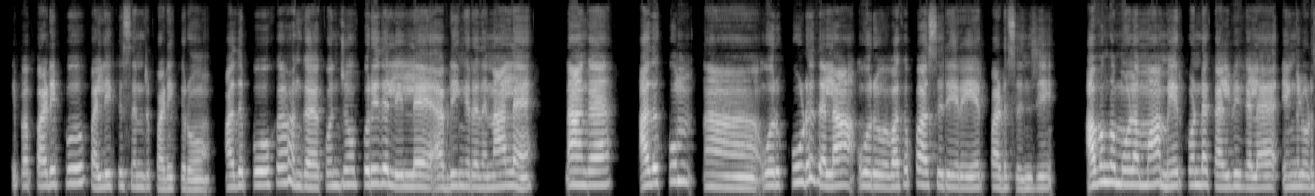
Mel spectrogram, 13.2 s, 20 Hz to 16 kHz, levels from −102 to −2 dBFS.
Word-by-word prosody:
இப்ப 235 0 -6
படிப்பு 260 +3 0 0.2
பள்ளிக்கு 230 +3 -2
சென்று 215 0 -6
படிக்கிறோம். 185 -2 -3 0.2
அது 235 +3 0
போக 250 +2 0 0.2
அங்க 230 -2 -2 0.2
கொஞ்சம் 255 +2 -4
புரிதல் 270 -3 +2
இல்ல, 220 0 +1 0.2
அப்படிங்கிறதுனால 220 +1 0 0.6
நாங்க 255 -1 +6 0.5
அதுக்கும் 290 +5 0 0.2
அ - - +2 0.6
ஒரு 245 +1 +1
கூடுதலா 290 -7 +3 0.2
ஒரு 230 -1 0 0.2
வகுப்பாசிரியரை 230 -4 -1
ஏற்பாடு 210 -1 -4
செஞ்சு, 195 +2 -4 0.5
அவங்க 295 +3 +3
மூலமா 255 0 +2
மேற்கொண்ட 255 +2 0
கல்விகள 215 -1 0 0.3
எங்களோட 220 0 -4
235 Hz, 120 wpm, -24 LUFS, 215-255 Hz, 0.6 s, நாங்க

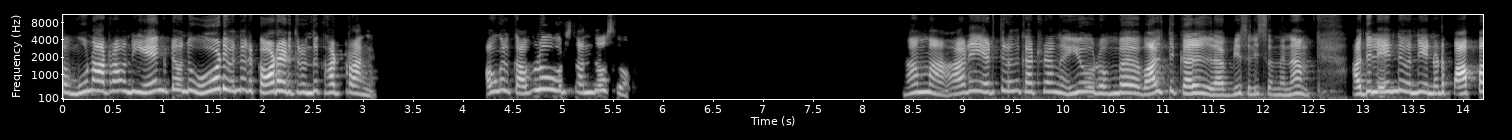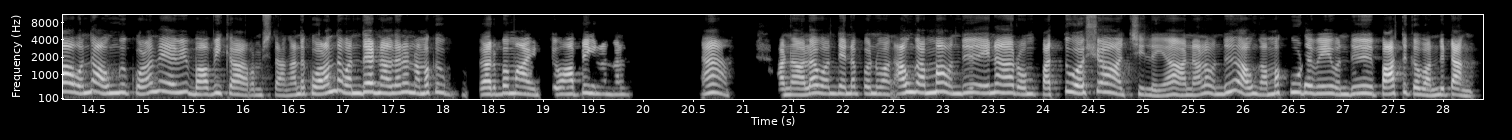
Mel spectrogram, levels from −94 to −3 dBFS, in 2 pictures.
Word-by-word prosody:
3வதா 375 +2 +2
வந்து 345 -1 -2
என்கிட்ட 395 +2 0
வந்து 380 +1 -2 0.2
ஓடி 455 +3 +4
வந்து 415 +3 -4
அந்த 380 - -6
கார்ட 355 +4 +8
எடுத்துட்டு 320 -2 -2
வந்து 315 0 -4
காட்டுறாங்க. 295 - 0 1.2
அவங்களுக்கு 360 -4 -3
அவ்ளோ 425 +7 -1
ஒரு 340 -3 -7
சந்தோஷம். 345 +5 -5 2.8
ஆமா. 320 -1 0 0.2
அப்டியே 350 +4 +1
எடுத்துட்டு 340 +4 -5
வந்து 370 -1 -10
காட்டுறாங்க. 345 -1 -4
ஐயோ! 320 +5 -2 0.2
ரொம்ப 290 +3 -3 0.2
வாழ்த்துக்கள். 295 -1 +4 0.2
அப்படி 225 +5 -5
சொல்லி 255 +1 -9
சொன்னேன்னா, 235 +2 -3 0.6
அதுலேருந்து 360 +5 +1
வந்து 320 +2 0
என்னோட 285 +2 -2
பாப்பாவ 340 +5 +6
வந்து, 315 +5 -2
அவங்க 300 +3 -1
குழந்தையவே 330 +4 -1
பாவிக்க 275 +4 0
ஆரம்பிச்சிட்டாங்க. 220 0 -9
அந்த 255 +1 -4
குழந்த 305 +9 +2
வந்தனால 295 -1 +4
தான 335 +2 0
நமக்கு 305 +4 -3 0.4
கர்ப்பமாயிட்டோ 255 -2 0
அப்டின்ங்கற 265 -1 0
மாரி. 245 0 -9 0.8
ஆ. - - +6 0.7
அதனால 230 +1 +1 0.2
வந்து 275 +1 -5
என்ன 275 0 -3
பண்ணுவாங்க, 265 -2 -4
அவங்க 335 +3 +2
அம்மா 335 +4 +3
வந்து 275 +2 -2 0.2
ஏன்னா 310 +1 +3 0.2
ரொம்ப 260 +1 -5
10 245 +7 -3
வருஷம் 315 +3 0
ஆச்சு 255 0 -4
இல்லையா? 215 +1 -3
அதனால 225 +4 -2
வந்து 265 +6 -4
அவங்க 250 0 -2
அம்மா 290 +6 -3
கூடவே 300 -4 0
வந்து 250 +2 -3 0.3
பாத்துக்க 265 +1 +4
வந்துட்டாங்க. 230 -2 +2
295 Hz, 135 wpm, -23 LUFS, 255-340 Hz, 2.8 s, கார்ட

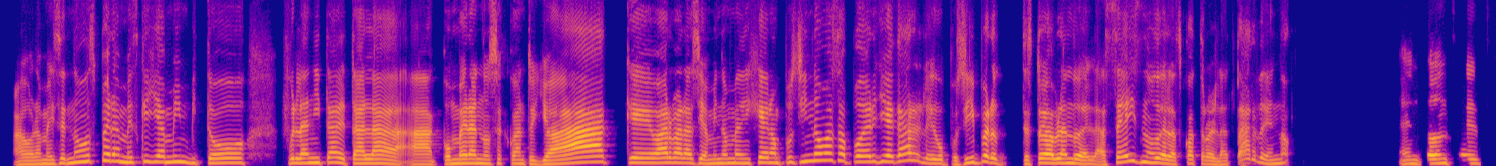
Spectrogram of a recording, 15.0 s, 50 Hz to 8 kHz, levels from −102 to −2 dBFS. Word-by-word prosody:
Ahora 160 +2 -3
me 180 - -3
dice: 205 +4 -4
"No, 255 +5 0
espérame, 295 -2 -1
es 245 - -9
que 285 0 -5
ya 270 0 0
me 260 +1 0
invitó 225 -2 -2 0.3
fulanita 220 +3 0
de 225 -3 -1
tal 200 0 +1
a 175 -5 +1
a 155 0 -9
comer 195 +3 +1
a 205 - +4
no 190 -2 -2
sé 200 +1 -7
cuánto", 185 -3 -5
y 160 - -6
yo: 175 - 0
"¡Ah, 245 +9 +7
qué 225 -1 +1
bárbaras!, 225 -2 +2
y - - 0
a - - -1
mí 195 +2 -4
no 205 0 -2
me 215 0 -2
dijeron". 225 +2 -1
"Pues 245 0 -7
si 275 +3 -2
no 330 +2 +1
vas 340 -1 0
a 315 - -1
poder 275 0 0
llegar", 300 +4 0
le 210 - -5
digo: 190 -4 -3
"Pues 160 +4 -8
sí, 230 +3 -2
pero 225 0 +2 0.2
te 180 - -6
estoy 220 +5 0
hablando 210 -1 +4
de 175 -3 +2
las 155 -3 -5
6, 270 +3 0
no 245 -3 -1
de 210 - +4
las 165 -2 -1
4 180 -4 -5
de - - -2
la 150 +1 -7
tarde", 195 +2 -5
¿no? 205 +4 -6 1.1
Entonces 200 +2 -2
215 Hz, 235 wpm, -22 LUFS, 190-245 Hz, 1.1 s, Ah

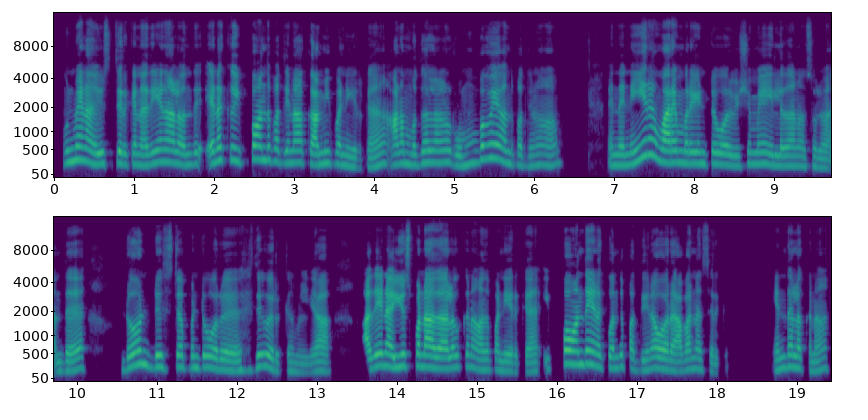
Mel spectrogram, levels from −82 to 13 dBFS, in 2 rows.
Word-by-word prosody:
உண்மையா 280 +3 +2
நான் 240 -5 +3
யோசிச்சிருக்கேன். 215 -2 -2
நெறைய 220 +5 +1
நாள் 240 -2 +5
வந்து 205 +2 -6 0.2
எனக்கு 275 +3 0
இப்ப 250 +5 -10
வந்து 290 0 0
பார்த்தீங்கன்னா, 240 -1 +1 0.2
கம்மி 210 +3 +4
பண்ணியிருக்கேன். 170 -2 -4
ஆனா, 215 +2 +4
முதலலாம் 240 +3 -3
ரொம்பவே 240 +12 -1
வந்து 230 -4 -5
பார்த்தீங்கன்னா 195 +1 -7 0.8
இந்த 195 0 -2
நேரம் 330 - +1
வரைமுறைன்னுட்டு 230 -2 +3
ஒரு 200 - -1
விஷயமே 220 +4 -5
இல்ல 190 -1 -3
தான் 185 0 -2
நான் 175 -1 -10
சொல்லுவேன். 160 -4 -6
அந்த 165 +1 -4 0.7
டோன்ட் 270 +4 +2
டிஸ்டர்பன்ட்டு 230 0 -3
ஒரு 190 -2 -1 0.3
இது 235 +7 -4 0.2
இருக்கும் 165 -1 -12
இல்லயா? 155 +4 -3 0.6
அதே 225 +7 +5
நான் 235 -2 +8
யூஸ் 245 0 0
பண்ணாத 230 -3 +7
அளவுக்கு 230 +3 -2
நான் 195 -3 +1
வந்து 185 0 -3
பண்ணிருக்கேன். 160 -2 -4 0.2
இப்போ 200 +10 0
வந்து 285 +1 +2
எனக்கு 235 -3 -3
வந்து 220 +3 -6
பார்த்தீங்கன்னா, 190 +1 -2
ஒரு 185 -2 +1
அவேர்னஸ் 190 +1 -4
இருக்கு. 145 - -16 0.6
எந்த 215 +5 -5
அளவுக்குன்னா 175 -7 -4
220 Hz, 155 wpm, -24 LUFS, 185-240 Hz, 0.8 s, நான்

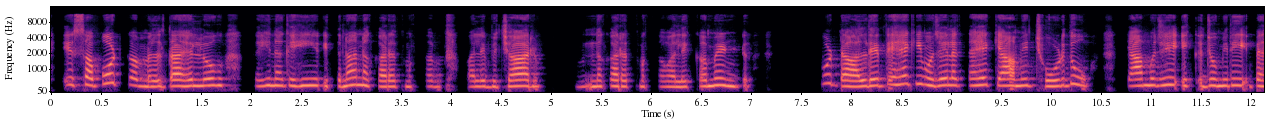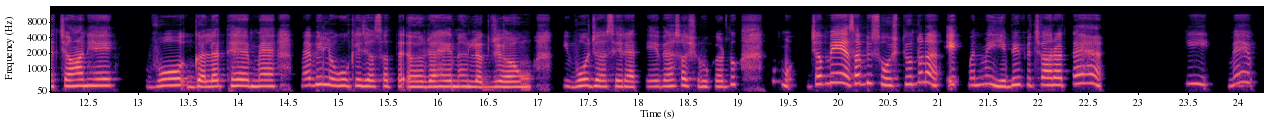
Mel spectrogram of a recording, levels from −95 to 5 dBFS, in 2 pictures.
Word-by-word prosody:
ये 315 - -2
सपोर्ट 325 +7 +2
कम 290 -3 0
मिलता 245 +2 +3
है। 265 0 +4
लोग 285 +2 +1
कहीं 270 +2 -5
न 285 0 +2
कहीं 280 +1 +1
इतना 270 +3 0
नकारात्मकता 245 -4 -2 0.4
वाले 240 +1 -2
विचार, 250 +2 +3 0.4
नकारात्मकता 245 0 -3
वाले 230 0 -1
कमेंट 265 -1 +1 0.8
वो 390 - -4
डाल 250 0 +5
देते 275 0 +2
हैं 350 +2 +3
कि 355 +1 0
मुझे 290 -2 +3
लगता 290 -1 -1
है, 305 +1 +3
क्या 280 -2 +4
मैं 280 +1 +2
छोड़ 255 0 +1
दूँ? 315 0 -2 0.4
क्या 275 0 +5
मुझे 295 +2 +1
एक 275 -3 -3
जो 285 +4 +1
मेरी 280 +2 +2
पहचान 265 +1 +2
है, 280 0 +1 0.4
वो 285 +3 +3 0.2
गलत 250 0 +2
है? 275 0 +4
मैं 255 0 +2 0.3
मैं 295 +1 -2
भी 335 - +1
लोगों 280 -4 +1
के 275 +1 -1
जैसा 255 0 0
प - - +1
रहने 240 +1 +1
लग 230 -2 0
जाऊँ 230 0 +1 0.3
कि 250 - -9
वो 260 +5 +1
जैसे 250 -1 -1
रहते 235 0 -3
हैं, 245 - -3
वैसा 260 +3 0
शुरू 255 -3 -4
कर 240 - -1
दूँ। 330 - -5
तो 465 - -10
म - - -1 0.2
जब 345 +1 +1
मैं 415 +1 +5
ऐसा 365 +2 +3
भी 390 +1 -3
सोचती 310 -4 -2
हूँ, 340 - -4
तो 425 - -3
ना - - +1
एक - - +4
मन 305 +1 -4
में 345 - -6
ये 260 -5 +2
भी 305 +6 0
विचार 305 +1 0
आता 310 +3 0
है 380 -2 0 0.9
कि 360 -3 -7 0.2
मैं 410 +7 -5
270 Hz, 190 wpm, -21 LUFS, 245-295 Hz, 0.9 s, डाल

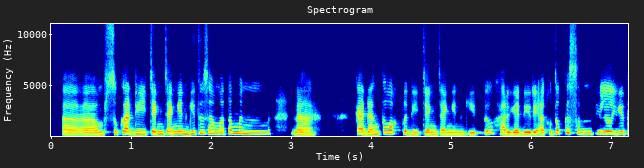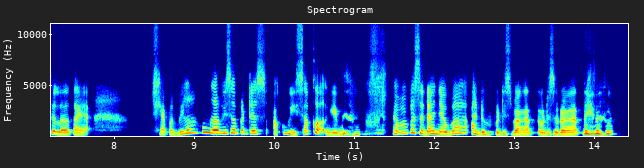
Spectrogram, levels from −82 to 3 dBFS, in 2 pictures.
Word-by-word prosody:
mmm, 200 0 0
suka 270 -1 +3
diceng-cengin 240 +1 0
gitu 270 +4 -2
sama 260 -2 -1
temen. 310 -2 0 0.6
Nah 210 -2 +2 0.6
kadang 230 -2 +2
tuh 315 - -1
waktu 305 -4 -4
diceng-cengin 205 -1 -2
gitu 185 +6 -3 0.2
harga 205 -3 +3
diri 205 0 +5
aku 205 - -3
tuh 300 - 0
kesentil 265 -5 -2 0.2
gitu 265 0 0
loh, 205 - +5
kayak, 200 -3 -2 0.8
"Siapa 215 -4 -4
bilang 310 +9 +1
aku - - 0
nggak 310 0 +9
bisa 335 - +1
pedes, 285 -1 0 0.2
aku - - -15
bisa 205 +6 -4
kok," - - +5
gitu. 185 +7 0 0.6
Tapi 280 0 -1
pas 380 - +4
sudah 270 -3 +4
nyoba, 230 +5 +2 0.2
"Aduh 215 -5 +1
pedes 235 -3 -3
banget 185 -1 +2
pedes 190 +4 -2
banget." 190 -1 +4
itu. 260 -1 +1
235 Hz, 165 wpm, -22 LUFS, 205-275 Hz, 0.8 s, nggak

